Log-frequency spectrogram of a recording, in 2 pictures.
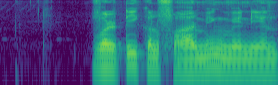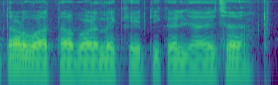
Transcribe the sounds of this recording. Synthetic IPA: ʋəɾʈiːkəlpʰaːɾmɪŋɡmẽːnɪjənt̪ɾəɳʋaːt̪aːbəɭmẽːkʰeːt̪iːkəːld͡ʒaːeːt͡ʃʰɛː

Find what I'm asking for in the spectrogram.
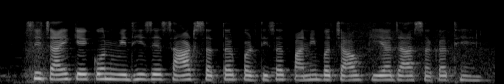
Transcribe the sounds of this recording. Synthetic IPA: sɪt͡ʃaːikekoːnʋɪd̪ʱis̬esaːʈʰsɐt̪ːəɾpɾət̪ɪʃəd̪̚paːnibɐt͡ʃaːʋkijad͡ʒaːsɐkət̪ɦɛ̃ː

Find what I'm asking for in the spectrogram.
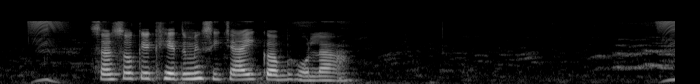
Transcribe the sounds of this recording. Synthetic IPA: səɾsokekʰeːt̪mẽsit͡ʃaːikəbʱɦoːlaː

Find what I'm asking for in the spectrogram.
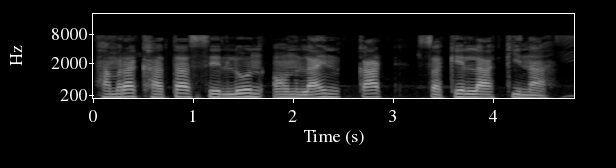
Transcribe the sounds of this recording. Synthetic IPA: həmɾakʰat̪aselonɔnlainkaʈ̚ | səkelakina

